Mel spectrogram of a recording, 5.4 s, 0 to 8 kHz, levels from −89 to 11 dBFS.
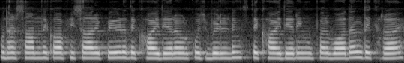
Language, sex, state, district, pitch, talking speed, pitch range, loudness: Hindi, female, Chhattisgarh, Sukma, 250 Hz, 220 wpm, 245-255 Hz, -14 LUFS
